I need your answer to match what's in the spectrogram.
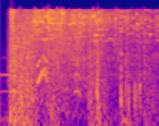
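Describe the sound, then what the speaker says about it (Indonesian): Car window glass shatters loudly as a thrown object strikes it, a sharp crash right at the start followed by a scattering tinkle of falling fragments over about two seconds. "tiba-tiba ada yang melempar sesuatu hingga kaca mobil pecah"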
